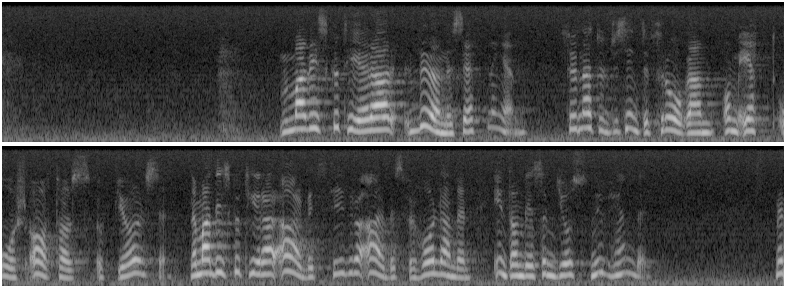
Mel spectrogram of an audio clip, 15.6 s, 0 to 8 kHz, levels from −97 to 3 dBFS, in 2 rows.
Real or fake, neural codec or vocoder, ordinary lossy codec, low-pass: real; none; Opus, 64 kbps; 7.2 kHz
